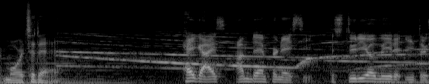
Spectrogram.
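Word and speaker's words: Dan Fornace: Also, yes, that's actually how his name is pronounced. It's Dan Fernacey.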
